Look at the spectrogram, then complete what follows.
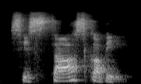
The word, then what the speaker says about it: cystoscopy: You need to stress the syllable before that. Glucometer, cystoscopy. Like neonatologist, you see?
